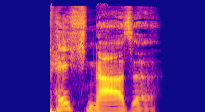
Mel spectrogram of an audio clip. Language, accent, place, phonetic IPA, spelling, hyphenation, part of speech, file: German, Germany, Berlin, [ˈpɛçˌnaːzə], Pechnase, Pech‧na‧se, noun, De-Pechnase.ogg
- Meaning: machicolation, bretèche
